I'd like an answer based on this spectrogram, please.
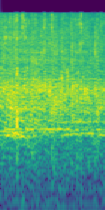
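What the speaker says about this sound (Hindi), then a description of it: "Jasmine के लिए जोरदार तालियां।" Loud, dense studio audience applause on a comedy talk show, a continuous close roar of many hands clapping with no talk over it.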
